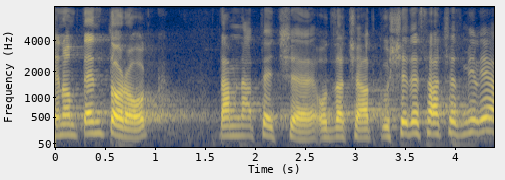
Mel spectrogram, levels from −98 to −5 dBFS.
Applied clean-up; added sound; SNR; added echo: none; none; none; none.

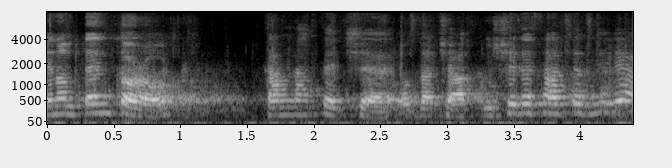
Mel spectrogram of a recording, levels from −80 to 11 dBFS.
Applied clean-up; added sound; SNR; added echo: neural separator model SepFormer DNS4.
